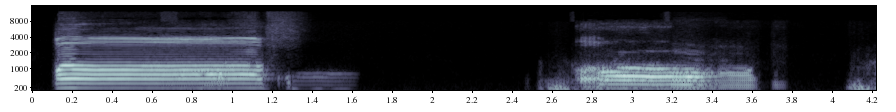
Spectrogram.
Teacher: জিভের গোড়া এবং তার বরাবর উপরের তালুর সাথে লাগিয়ে উচ্চারিত হয় 2 নোক্তাওয়ালা কফ। তাহলে জিভের গোড়াটা আপনার ওই সোজা উপরের তালুর সাথে লাগাতে হবে, কফ, কফ।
